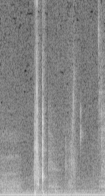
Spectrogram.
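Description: Quiet room tone with a steady low hum, broken by two quick, sharp clicks in close succession a little under a second in.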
